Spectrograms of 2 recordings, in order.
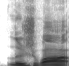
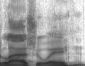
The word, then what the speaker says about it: Lajoie: 1914, Cleveland's second baseman Nat Lajoie, or Lajoie, depending on how you pronounce it, collects his 3,000th hit.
